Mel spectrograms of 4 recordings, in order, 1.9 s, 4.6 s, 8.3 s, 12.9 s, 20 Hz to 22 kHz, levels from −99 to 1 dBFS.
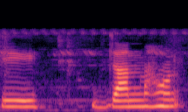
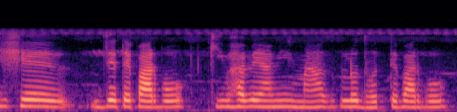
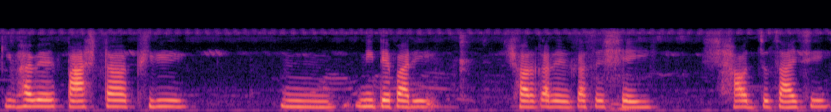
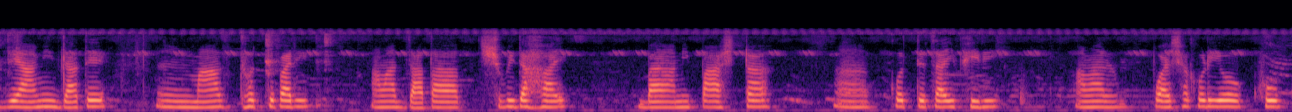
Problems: constant background noise, background conversations at intervals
